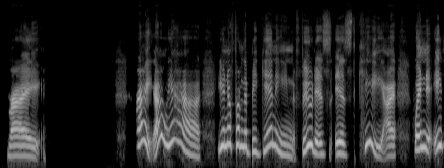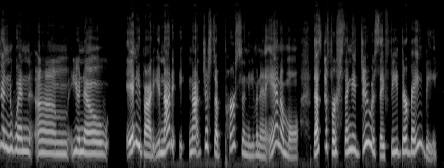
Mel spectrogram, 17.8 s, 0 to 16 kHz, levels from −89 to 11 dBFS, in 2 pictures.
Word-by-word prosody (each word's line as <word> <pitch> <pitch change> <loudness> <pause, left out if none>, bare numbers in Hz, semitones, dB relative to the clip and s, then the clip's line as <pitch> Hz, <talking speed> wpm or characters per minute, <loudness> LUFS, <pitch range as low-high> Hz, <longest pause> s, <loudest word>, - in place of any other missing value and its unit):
Right. 190 -2 +2 1.8
Right. 430 +3 +4
Oh, 465 +2 +2
yeah, 210 - 0 0.3
you 350 +4 +3
know, 405 +2 +3
from 390 0 +1
the 345 - +2
beginning, 255 - -3
food 370 +8 +2
is 215 -1 0
is 220 -2 +1
the - - -26
key, 385 - -1
I 185 +1 +2 0.3
when 310 +2 +4
even 360 -4 +1
when, 270 -3 -1
um, 230 -2 -2
you 255 +1 -1
know, 230 - 0 0.4
anybody, 290 - +3
not 255 +12 +4
a 390 -5 -11
not 265 -1 +1
just 365 -8 -5
a 215 -3 +1
person, 300 - -4
even 190 +1 -7
an 175 - -5
animal, 210 - -3 0.3
that's 230 +3 +6
the 360 - -1
1st 240 +1 -2
thing 255 +4 0
they 300 -2 0
do 365 - +1
is 245 - -6
they 185 -1 -2
feed 245 +6 -6
their 265 +1 +3
baby. 265 - -4
255 Hz, 140 wpm, -23 LUFS, 215-360 Hz, 1.8 s, that's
